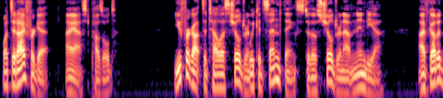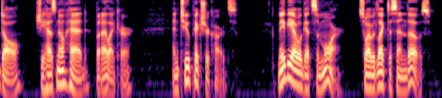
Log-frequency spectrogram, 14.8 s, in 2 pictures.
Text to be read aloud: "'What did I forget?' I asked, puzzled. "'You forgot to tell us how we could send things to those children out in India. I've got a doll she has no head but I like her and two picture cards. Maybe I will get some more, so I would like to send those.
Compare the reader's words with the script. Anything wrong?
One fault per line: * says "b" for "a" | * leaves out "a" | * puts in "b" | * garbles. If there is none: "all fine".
* says "children" for "how"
